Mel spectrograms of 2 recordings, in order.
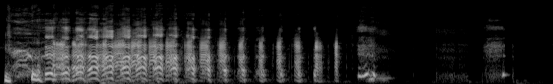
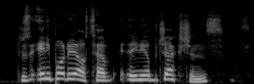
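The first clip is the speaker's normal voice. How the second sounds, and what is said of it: Poor put-on Irish accent, sounding British. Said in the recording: “I don't know why I was British, but trying to get that Irish lilt into it. I'm not good at Irish.”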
